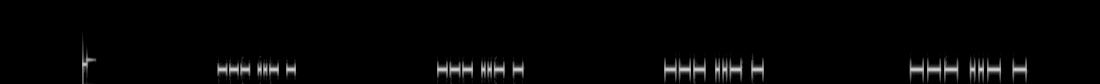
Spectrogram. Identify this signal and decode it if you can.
Morse code, heard as a keyed tone, about 40 wpm, 700 Hz. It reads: OUT OUT OUT OUT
